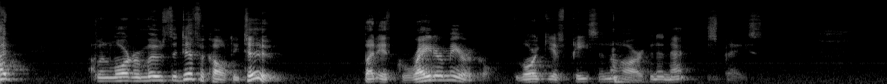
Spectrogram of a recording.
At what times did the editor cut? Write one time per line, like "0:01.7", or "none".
0:01.0
0:03.9
0:05.1
0:06.5
0:07.1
